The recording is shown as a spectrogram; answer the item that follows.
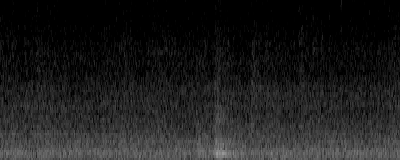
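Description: Steady hiss of room noise, with one faint, brief sound about two seconds in.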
